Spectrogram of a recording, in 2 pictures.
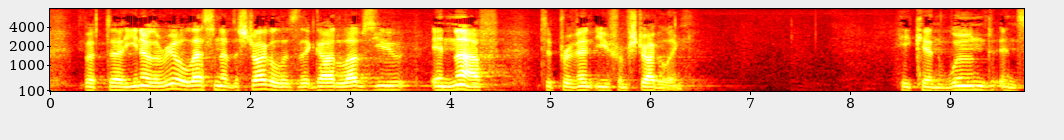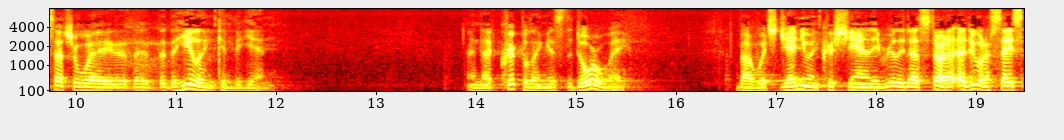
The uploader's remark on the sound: at the 2020 Christian Men's Conference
